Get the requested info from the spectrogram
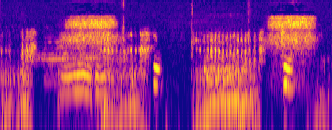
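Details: An American Staffordshire Terrier and a Beagle hold a stubborn standoff over possession of a fabric toy. Rumbling growls with whiny overtones come in two long bouts split by a short lull.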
